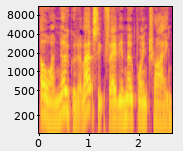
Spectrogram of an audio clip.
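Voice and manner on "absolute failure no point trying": normal talking voice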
